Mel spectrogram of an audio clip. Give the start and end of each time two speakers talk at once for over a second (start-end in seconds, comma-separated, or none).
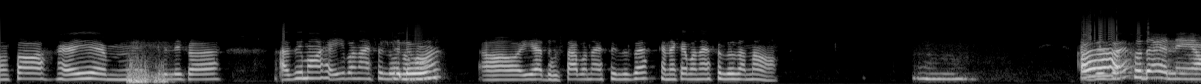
none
